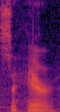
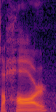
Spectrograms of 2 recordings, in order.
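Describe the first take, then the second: First: The name is said with Urdu-style pronunciation. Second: The name is said with English-style pronunciation. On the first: The speaker calls it right. "but the Urdu pronunciation" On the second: The speaker calls it wrong. "The anglicized pronunciation"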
